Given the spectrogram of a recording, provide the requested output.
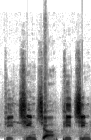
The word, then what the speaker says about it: Pichincha: And it's pronounced Pichincha, Ecuador.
